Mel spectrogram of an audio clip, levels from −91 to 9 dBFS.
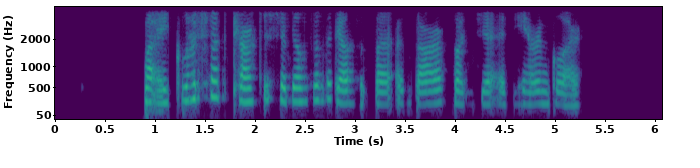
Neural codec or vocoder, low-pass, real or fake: codec, 16 kHz in and 24 kHz out, 1.1 kbps, FireRedTTS-2 codec; 3.6 kHz; fake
